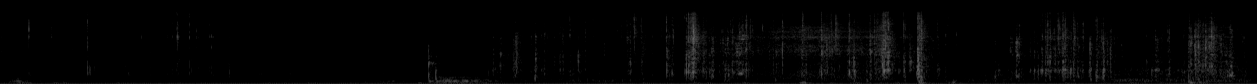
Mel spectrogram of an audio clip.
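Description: Silver foil trading-card pack being torn open and crinkled in the hands. It starts about four seconds in, after a few faint clicks, and is loudest in the second half.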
